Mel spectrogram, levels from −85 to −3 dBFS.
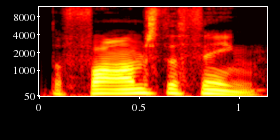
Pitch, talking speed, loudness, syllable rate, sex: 125 Hz, 210 wpm, -16 LUFS, 4.0 syllables/s, male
